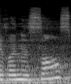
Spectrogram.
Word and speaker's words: Renaissance: in the Renaissance University I say Renaissance because this is a French way of pronouncing it um and I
